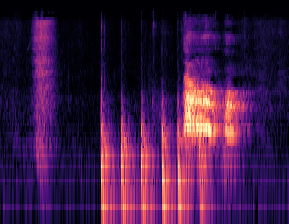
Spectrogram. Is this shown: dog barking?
yes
